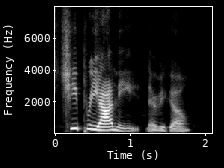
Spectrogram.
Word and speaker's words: Cipriani: Cipriani? Not Cipriani, Cipriani, right? Okay. Thank you. I appreciate it. Oh man. It's Cipriani with the Italian punctuation.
